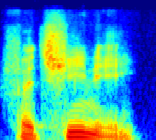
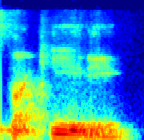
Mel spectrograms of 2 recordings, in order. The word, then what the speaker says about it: Facchini: without further Ado I want to introduce Mike faccini Mike did I say your name wrong it's perfect well in America it's the in in the uh Old Country it's takini yeah usually uh we we asked to confirm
